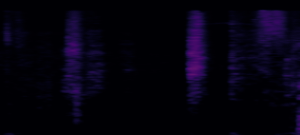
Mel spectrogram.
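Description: Faint paper rustles as a page of a pixel-art colouring book is turned and smoothed flat by hand: two short swishes, the clearer one just past the middle.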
